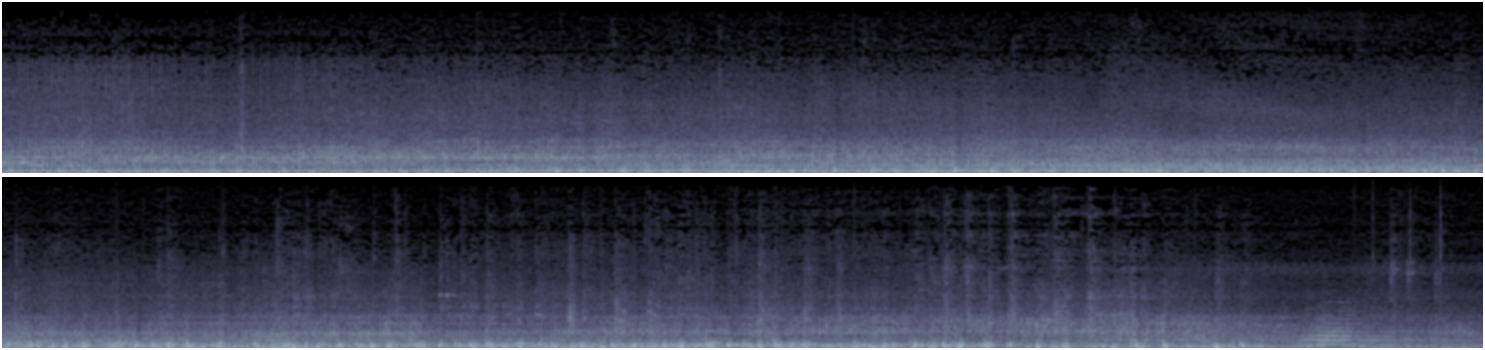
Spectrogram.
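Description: Passenger train carriages rolling along the rails out of the station, a steady rumble with dense wheel-on-rail clatter. A brief pitched tone sounds near the end, and the rumble then eases.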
